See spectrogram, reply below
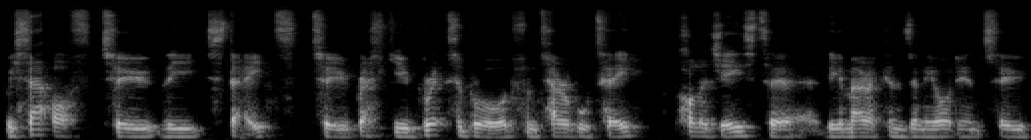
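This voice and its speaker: Low-voiced British man presenting, wry. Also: fairly even intonation, moderate pace, hardly any pauses, darkish tone, low-quality recording. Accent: British, not Yorkshire. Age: 40s. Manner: dry self-deprecating humour, frequent ums. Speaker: marketing director. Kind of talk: conference presentation. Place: remote conference session.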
